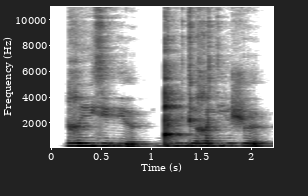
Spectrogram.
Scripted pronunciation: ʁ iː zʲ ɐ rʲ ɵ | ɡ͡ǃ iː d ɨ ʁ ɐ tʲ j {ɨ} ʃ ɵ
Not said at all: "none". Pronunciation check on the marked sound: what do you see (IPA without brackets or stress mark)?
ɨ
